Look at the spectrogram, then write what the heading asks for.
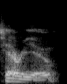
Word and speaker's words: Theriot: Yeah, it's actually pronounced Theriot, but that's okay. In other words, remove the H.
